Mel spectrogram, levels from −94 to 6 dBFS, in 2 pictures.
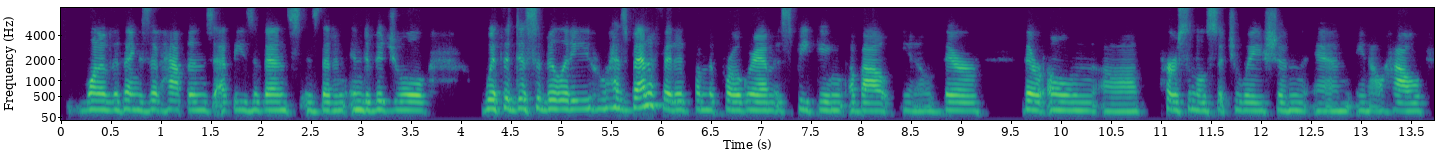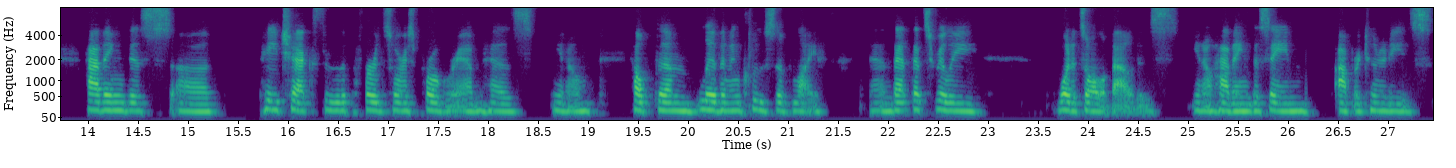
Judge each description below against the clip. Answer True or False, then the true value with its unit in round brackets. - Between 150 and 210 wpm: True (155 wpm)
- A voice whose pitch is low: False (175 Hz)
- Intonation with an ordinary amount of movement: False (2.1 semitones)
